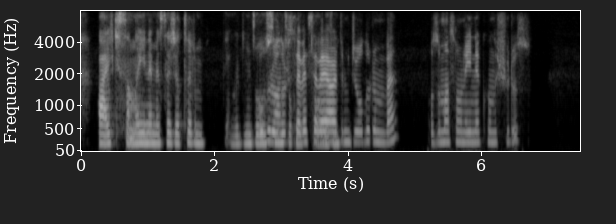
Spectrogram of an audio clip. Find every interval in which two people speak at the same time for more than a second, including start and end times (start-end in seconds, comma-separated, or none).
2.6-3.9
